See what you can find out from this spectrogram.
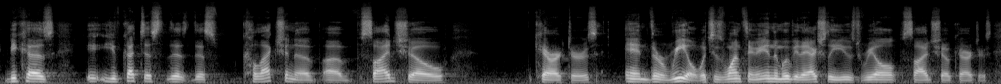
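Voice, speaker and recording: A man's voice: mid-range voice, normal speed, a little mellow. A man hosting a talk show, chatting casually about films and repeating words as he thinks. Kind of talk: casual film chat.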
